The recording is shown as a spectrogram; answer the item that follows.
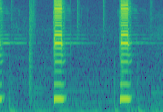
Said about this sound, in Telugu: చాలా లౌడ్ హార్న్ ఇస్తున్నారు అనమాట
